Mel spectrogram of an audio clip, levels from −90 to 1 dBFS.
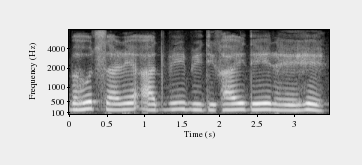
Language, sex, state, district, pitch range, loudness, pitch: Hindi, female, Arunachal Pradesh, Papum Pare, 205-220 Hz, -13 LUFS, 210 Hz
